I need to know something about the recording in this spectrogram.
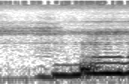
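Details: Miniature potbellied pig asleep in fresh straw, dreaming: a short, low, steady humming snore that swells in loudness and rises slightly in pitch over under two seconds.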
